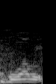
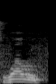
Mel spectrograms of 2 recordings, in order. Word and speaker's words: Huawei: muka yi amfani da right pronunciation din is not Huawei is Huawei in kai amfani da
